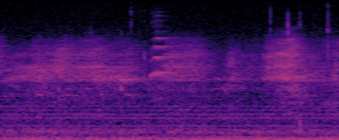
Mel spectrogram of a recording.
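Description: Faint breathing close to the microphone over a low steady hum, with a breath swelling slightly near the end.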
